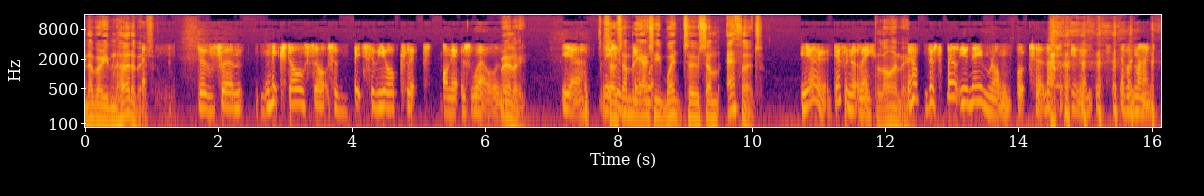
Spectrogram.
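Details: Two adult speakers in a radio phone conversation; normal conversational speech.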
